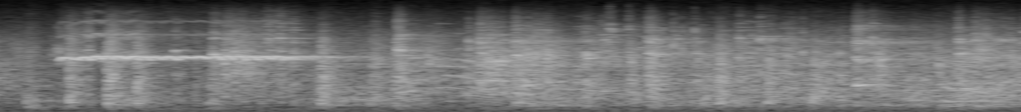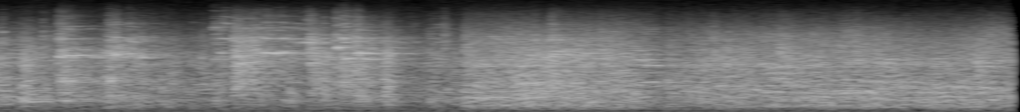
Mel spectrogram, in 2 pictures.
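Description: Mess-hall meal clatter: plates, cups and cutlery clinking and scraping in quick, scattered knocks, with a low murmur of voices. A brief high steady tone sounds about half a second in and lasts just over a second.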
